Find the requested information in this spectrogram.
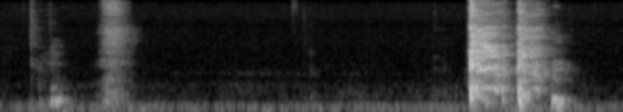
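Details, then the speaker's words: A cluster of three harsh coughs in a quiet room after two soft sounds, from an adult woman who says she is only a little congested and does not feel sick. "but it it starts building up and then I cough and I sound like I'm about to die and I promise you I'm not about to die I'm fine but I'm sorry that you've had to listen to my coughing"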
